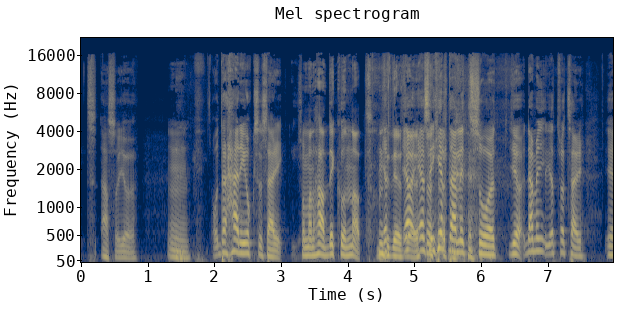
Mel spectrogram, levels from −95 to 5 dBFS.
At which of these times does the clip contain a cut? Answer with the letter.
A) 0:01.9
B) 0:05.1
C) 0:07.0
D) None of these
C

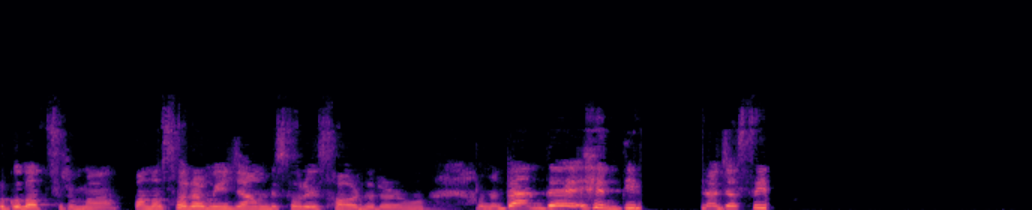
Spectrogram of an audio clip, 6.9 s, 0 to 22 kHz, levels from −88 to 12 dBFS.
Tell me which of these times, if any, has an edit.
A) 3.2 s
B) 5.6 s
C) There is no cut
A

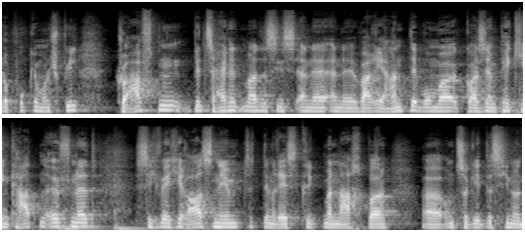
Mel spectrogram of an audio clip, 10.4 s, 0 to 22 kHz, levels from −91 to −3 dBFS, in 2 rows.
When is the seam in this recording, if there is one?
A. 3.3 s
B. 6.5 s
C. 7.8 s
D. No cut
D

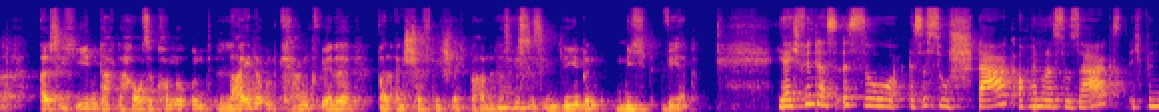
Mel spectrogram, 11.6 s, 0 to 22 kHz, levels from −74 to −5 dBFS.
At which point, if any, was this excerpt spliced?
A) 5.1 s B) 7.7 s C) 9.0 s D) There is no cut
D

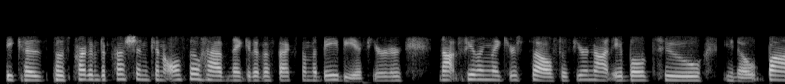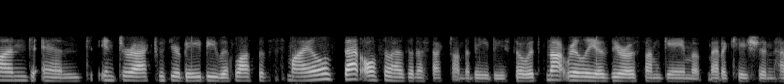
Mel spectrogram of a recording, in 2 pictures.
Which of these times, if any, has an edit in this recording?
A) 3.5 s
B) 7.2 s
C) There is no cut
B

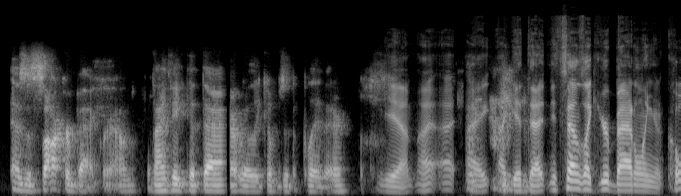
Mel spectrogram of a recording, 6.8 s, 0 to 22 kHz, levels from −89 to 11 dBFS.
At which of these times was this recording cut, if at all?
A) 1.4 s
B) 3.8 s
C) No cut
A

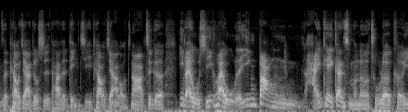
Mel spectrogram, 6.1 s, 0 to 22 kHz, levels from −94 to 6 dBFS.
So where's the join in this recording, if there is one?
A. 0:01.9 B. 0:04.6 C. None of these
A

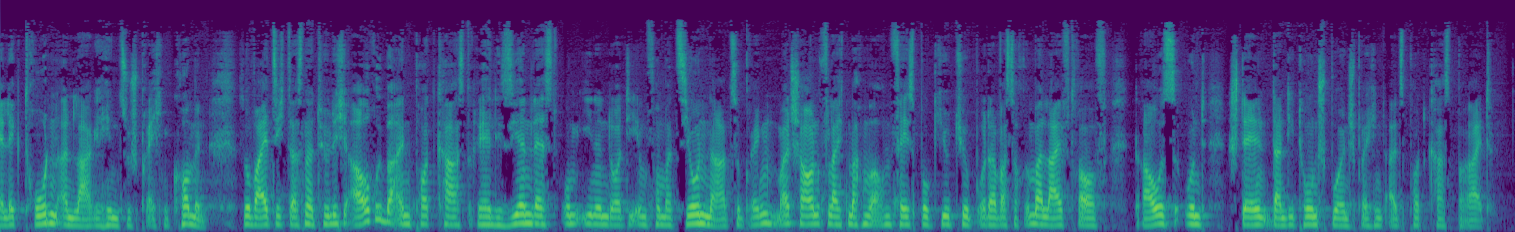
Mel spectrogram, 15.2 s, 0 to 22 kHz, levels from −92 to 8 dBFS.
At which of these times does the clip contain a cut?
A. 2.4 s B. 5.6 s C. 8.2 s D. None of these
B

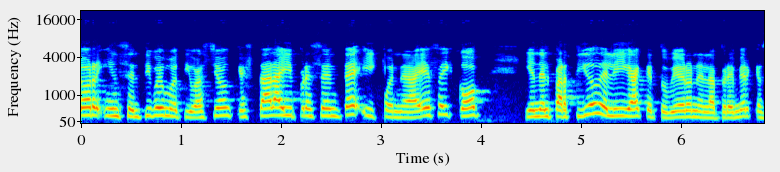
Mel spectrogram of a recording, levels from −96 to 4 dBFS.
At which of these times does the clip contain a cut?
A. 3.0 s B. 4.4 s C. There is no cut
A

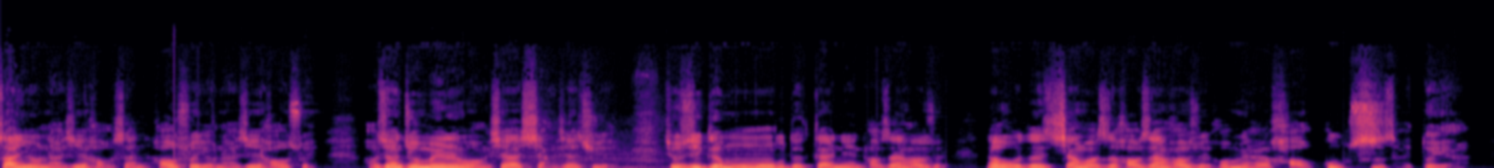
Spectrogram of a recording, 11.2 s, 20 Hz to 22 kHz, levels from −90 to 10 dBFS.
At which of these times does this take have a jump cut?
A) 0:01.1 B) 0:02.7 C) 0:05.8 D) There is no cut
C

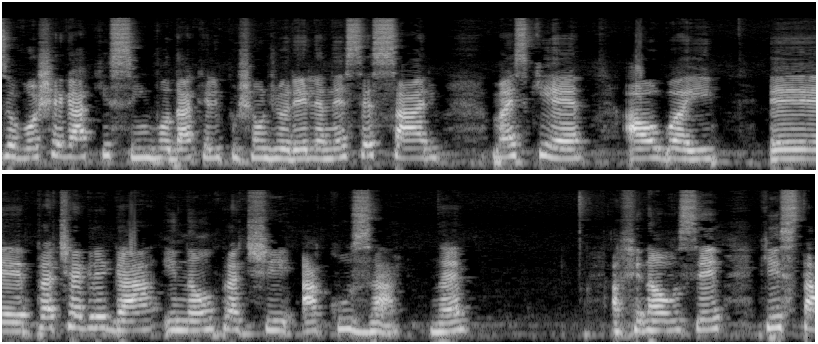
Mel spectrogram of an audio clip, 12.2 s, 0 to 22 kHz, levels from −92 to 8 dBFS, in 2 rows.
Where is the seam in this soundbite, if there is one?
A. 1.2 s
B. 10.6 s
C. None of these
B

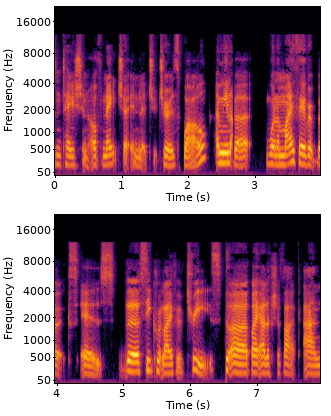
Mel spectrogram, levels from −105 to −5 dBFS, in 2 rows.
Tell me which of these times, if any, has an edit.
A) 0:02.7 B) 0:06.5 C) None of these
A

